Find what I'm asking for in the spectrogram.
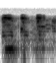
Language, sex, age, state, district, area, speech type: Sindhi, male, 18-30, Gujarat, Surat, urban, conversation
